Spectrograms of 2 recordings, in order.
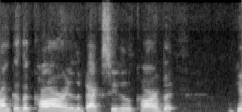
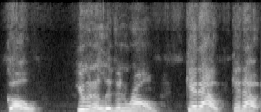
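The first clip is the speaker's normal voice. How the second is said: higher, louder, pushing her out the door; urgent shouting psychic; 6 semitones higher, 5 dB louder than usual. Retold or imitated. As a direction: bark the orders to leave, rising.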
